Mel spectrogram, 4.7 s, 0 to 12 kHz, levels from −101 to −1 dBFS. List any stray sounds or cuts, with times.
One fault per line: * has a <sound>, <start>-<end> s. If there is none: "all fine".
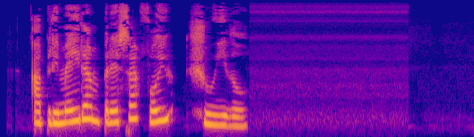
all fine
